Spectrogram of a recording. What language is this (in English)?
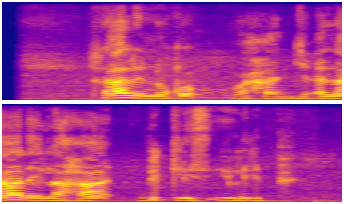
Somali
